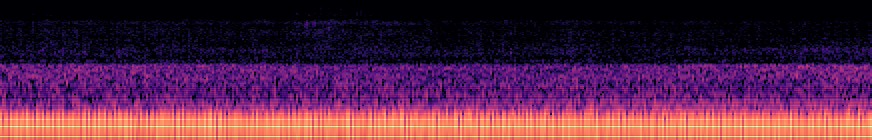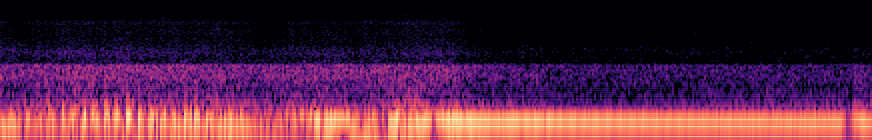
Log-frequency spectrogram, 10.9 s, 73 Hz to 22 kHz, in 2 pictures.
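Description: Turbocharged Acura RSX 2.0-litre four-cylinder engine heard from inside the cabin while driving, holding a steady drone. About six seconds in the pitch wavers and briefly drops, then settles steady again a little higher.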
